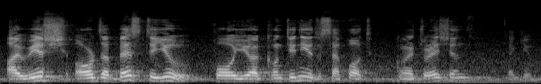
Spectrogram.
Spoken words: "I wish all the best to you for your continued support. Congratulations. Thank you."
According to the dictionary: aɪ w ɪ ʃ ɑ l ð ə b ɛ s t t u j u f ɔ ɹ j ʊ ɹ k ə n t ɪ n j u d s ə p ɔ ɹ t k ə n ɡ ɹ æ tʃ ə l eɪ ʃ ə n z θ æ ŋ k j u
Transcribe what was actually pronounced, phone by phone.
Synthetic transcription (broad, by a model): aɪ w ɪ ʃ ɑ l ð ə b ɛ s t t u j u f ɔ ɹ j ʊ k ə n t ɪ n j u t s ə p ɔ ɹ t k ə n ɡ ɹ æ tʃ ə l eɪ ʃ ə n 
